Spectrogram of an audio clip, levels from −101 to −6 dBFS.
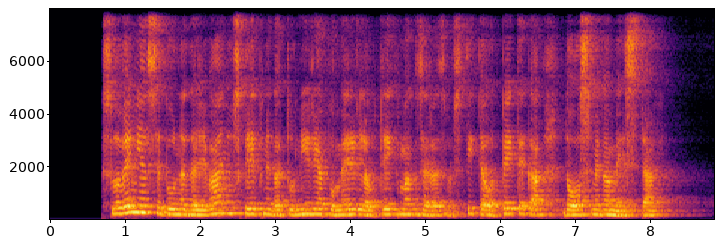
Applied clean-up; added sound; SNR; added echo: none; none; none; reverberation time 0.7 s.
